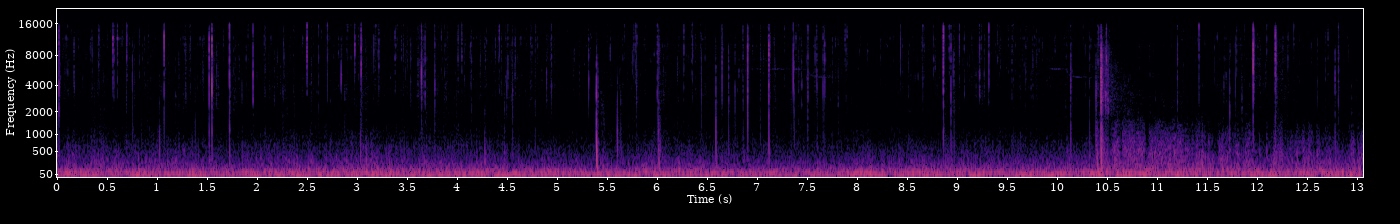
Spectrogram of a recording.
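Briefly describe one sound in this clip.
A wood fire crackles and pops with sharp snaps.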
